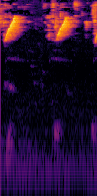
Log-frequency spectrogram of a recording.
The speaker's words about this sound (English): And finally, the sound of birds in English, which can be just singing. Birds can be singing, but they can also be chirping.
